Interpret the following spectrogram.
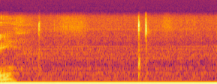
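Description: Keys of a handheld scientific calculator pressed with the end of a marker: a faint click about half a second in, then a sharper click about a second and a half in.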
